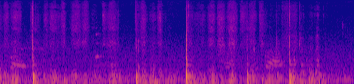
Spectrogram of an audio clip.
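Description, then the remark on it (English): A pen scratches across paper in a series of quick, uneven strokes with sharp taps between them, over a faint low background murmur. “I'm writing it.”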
